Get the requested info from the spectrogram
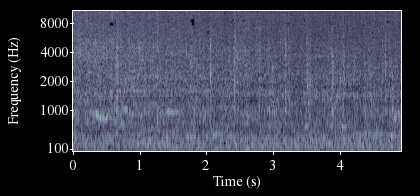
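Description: Leeks, bell peppers and potato sautéing in plant butter in a pan as raw ground beef is laid in: a steady sizzle with scattered small pops and crackles.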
